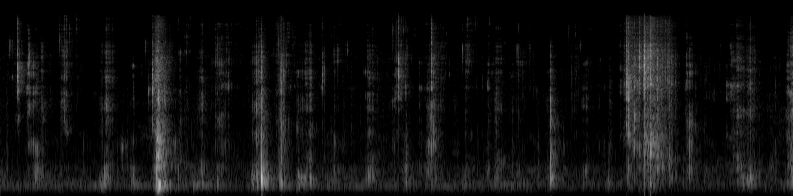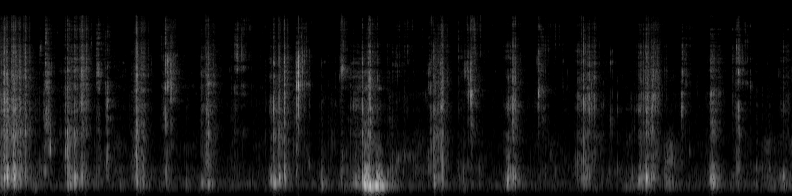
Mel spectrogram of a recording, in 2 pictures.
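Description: Crispy chicharon bagnet (deep-fried pork belly with rind) being bitten and chewed close to the microphone: irregular crunches with wet chewing between, a few louder crunches about six and eight seconds in.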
